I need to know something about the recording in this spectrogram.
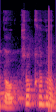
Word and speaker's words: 넓적: 넙죽, 넙둥, 넓적을 보면은 여기서 리을 비읍 이거는 넙으로 발음이 됩니다. 자, 넙죽, 넙둥, 넓적 보이시죠? 근데 원래 대표음은 널입니다. 넓다 이런 식으로 널지. 하지만 이 세 케이스에서만 이 넙이 넙으로 발음된다는 점 알아두시기 바랍니다.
